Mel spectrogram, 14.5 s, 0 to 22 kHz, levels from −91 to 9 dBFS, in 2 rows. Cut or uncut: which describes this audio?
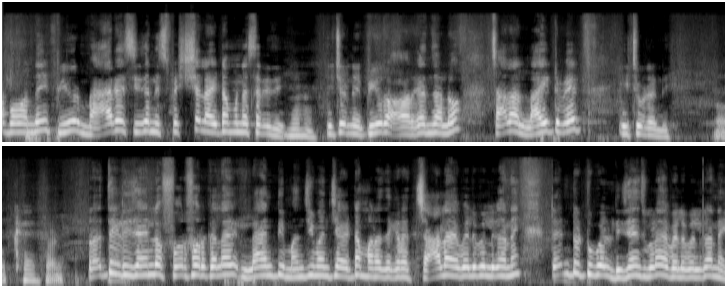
uncut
